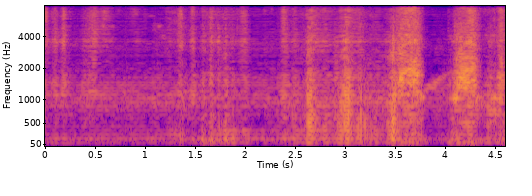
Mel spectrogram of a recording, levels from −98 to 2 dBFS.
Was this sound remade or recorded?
remade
